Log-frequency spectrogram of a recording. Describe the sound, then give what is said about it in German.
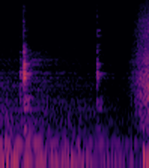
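Wall clock ticking faintly: two sharp ticks about a second apart over a low, quiet hum. “Die Wanduhr tickt.”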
